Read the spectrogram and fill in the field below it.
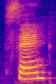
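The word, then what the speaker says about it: scent: एस के बाद सी साइलेंट रहता है, जैसे कि सीन, सेंट या फिर साइंस। इसमें भी एस के बाद सी आ रहा है तो इसमें हम सी को साइलेंट रखेंगे, सी इसमें हम नहीं बोलेंगे।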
